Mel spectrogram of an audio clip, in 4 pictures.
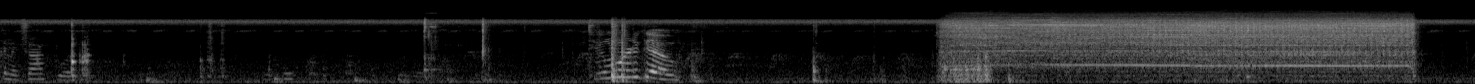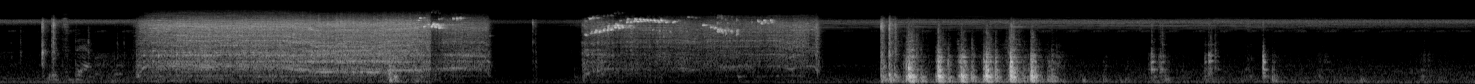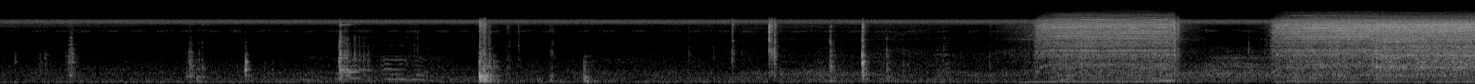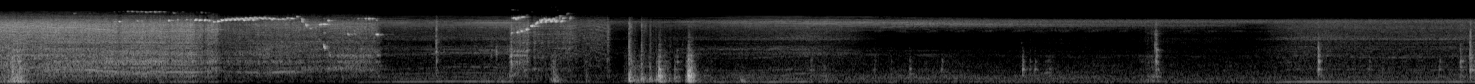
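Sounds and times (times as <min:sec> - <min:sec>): electric drill whining: 0:09.4 - 0:14.2, 0:16.1 - 0:19.7, 0:20.6 - 0:23.0, 0:39.4 - 0:41.4, 0:42.2 - 0:50.5, 0:51.2 - 0:53.1, 0:56.9 - 0:59.0.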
